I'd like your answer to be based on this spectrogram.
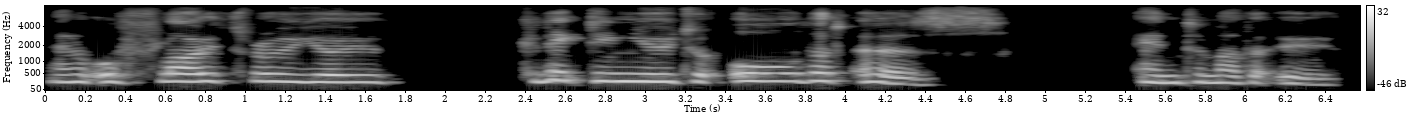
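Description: Slow, gentle woman guiding a meditation. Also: fairly high pitch, lo-fi sound. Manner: gentle, unhurried guiding with long pauses. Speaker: meditation guide. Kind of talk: guided meditation.

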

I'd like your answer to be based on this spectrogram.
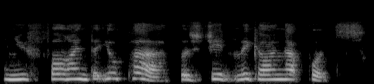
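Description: Slow, gentle woman guiding a meditation. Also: fairly high pitch, husky, lo-fi sound. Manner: gentle, unhurried guiding with long pauses. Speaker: meditation guide. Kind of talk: guided meditation.

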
